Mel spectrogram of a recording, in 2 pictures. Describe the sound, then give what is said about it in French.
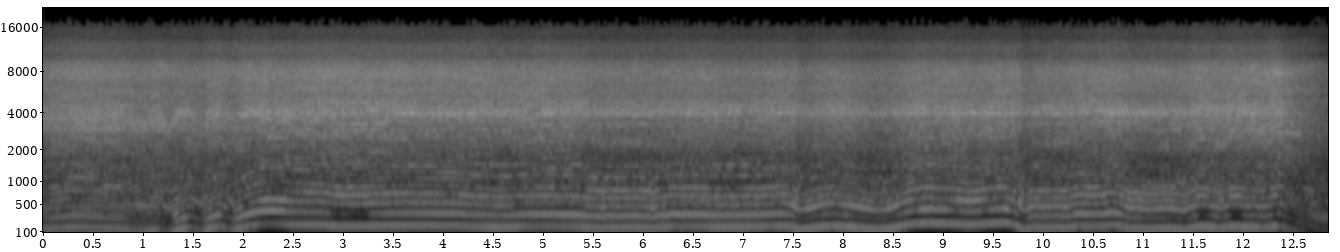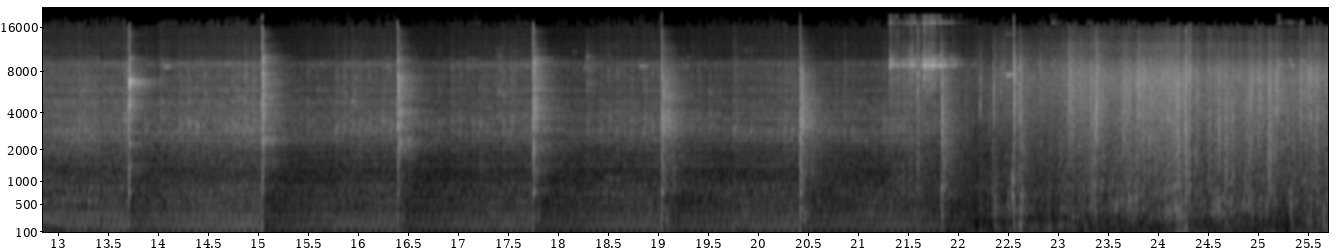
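A chainsaw runs loud, its engine whining up and down as it bites into wood, then stops, leaving a run of sharp, evenly spaced knocks over outdoor background noise. “je retourne voir Benoît parce que la tronçonneuse, elle tourne”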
